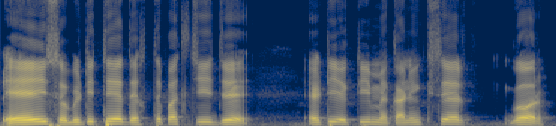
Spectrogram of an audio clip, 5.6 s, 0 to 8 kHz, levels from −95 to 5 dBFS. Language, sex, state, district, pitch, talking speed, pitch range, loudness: Bengali, male, Assam, Hailakandi, 140 Hz, 120 wpm, 130-145 Hz, -17 LUFS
